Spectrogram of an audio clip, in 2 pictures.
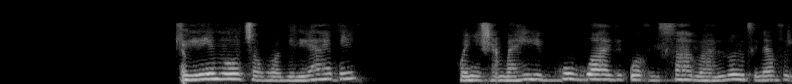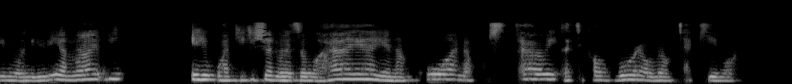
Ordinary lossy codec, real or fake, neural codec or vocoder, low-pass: MP3, 32 kbps; fake; codec, 16 kHz, 1 kbps, FreqCodec, smaller model; 7.2 kHz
